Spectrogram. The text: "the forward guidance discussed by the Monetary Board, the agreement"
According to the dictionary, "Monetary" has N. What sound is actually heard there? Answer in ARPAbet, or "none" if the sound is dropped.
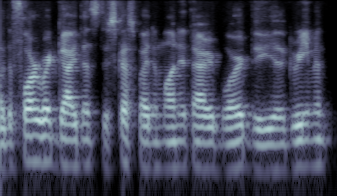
N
